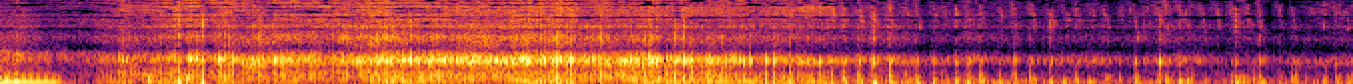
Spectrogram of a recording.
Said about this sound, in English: Let me take a sip of my morning coffee.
